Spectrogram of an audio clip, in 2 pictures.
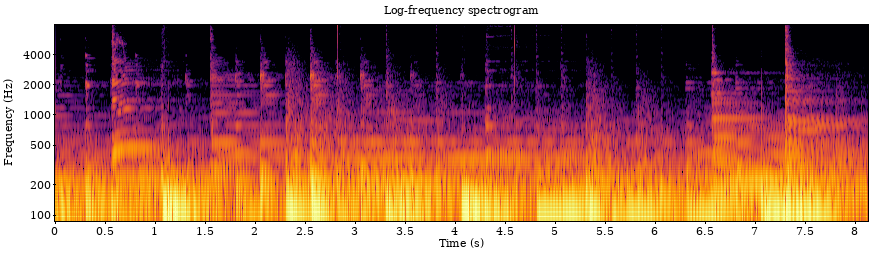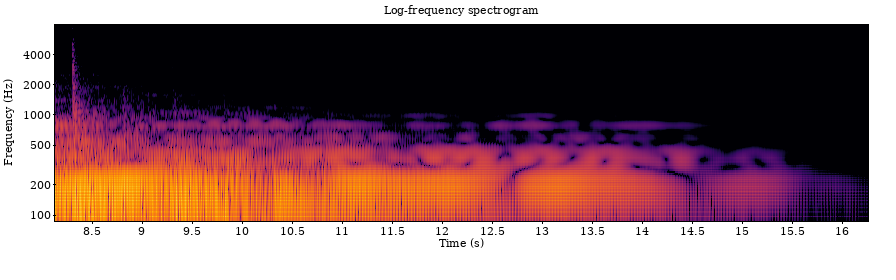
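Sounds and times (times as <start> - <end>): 
oud: 0.0 - 10.9.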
